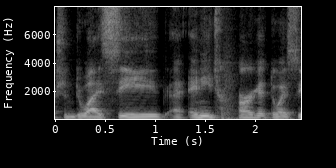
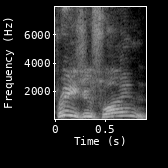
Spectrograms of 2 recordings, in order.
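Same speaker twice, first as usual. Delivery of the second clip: very high, shrill, shouted yell; 12 semitones higher, 7 dB louder than usual. Narrating the scene where Fisher spots Maximilian, Fisher yelling. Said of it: "Fisher just yells out".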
